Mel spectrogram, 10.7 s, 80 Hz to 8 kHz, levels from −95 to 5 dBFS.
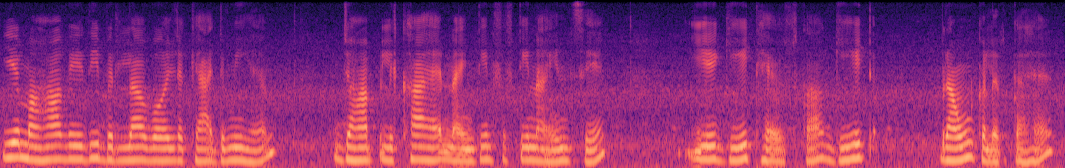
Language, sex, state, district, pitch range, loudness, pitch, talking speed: Hindi, female, West Bengal, Kolkata, 170-185 Hz, -17 LUFS, 180 Hz, 130 wpm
